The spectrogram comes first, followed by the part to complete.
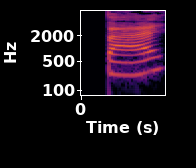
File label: "bai2", pinyin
